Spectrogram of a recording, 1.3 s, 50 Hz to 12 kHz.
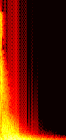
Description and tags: One of several versions of an electronic snare created using a portion of this sound
which was processed in Reason. Further processing (EQ and trimming) in Audacity.
Audacity, dare-26, drum, electronic, image-to-sound, processed, Reason, snare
